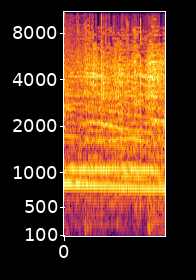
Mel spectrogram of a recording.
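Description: Cheering and clapping from many journalists, photographers, colleagues and excited relatives welcoming athletes back from the Beijing Olympics after a long flight: loud and continuous, with a steady high-pitched tone running underneath.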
